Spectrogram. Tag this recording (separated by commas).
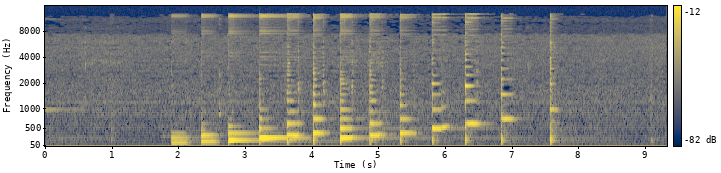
Pizzicato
